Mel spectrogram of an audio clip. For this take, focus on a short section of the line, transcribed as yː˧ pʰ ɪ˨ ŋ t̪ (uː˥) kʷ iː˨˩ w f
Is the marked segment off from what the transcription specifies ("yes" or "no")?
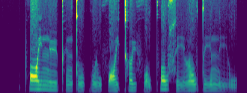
yes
